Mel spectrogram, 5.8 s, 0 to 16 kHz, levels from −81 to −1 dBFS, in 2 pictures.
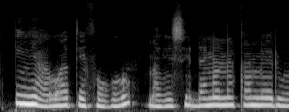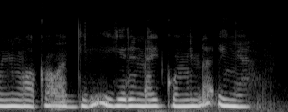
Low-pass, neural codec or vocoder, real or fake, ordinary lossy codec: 14.4 kHz; codec, 44.1 kHz, 2.6 kbps, SNAC; fake; none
